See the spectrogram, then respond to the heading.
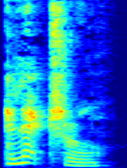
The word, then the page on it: electoral: British English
